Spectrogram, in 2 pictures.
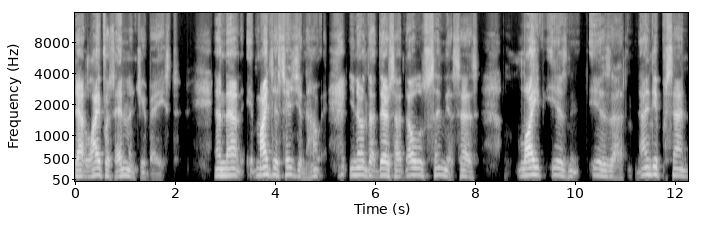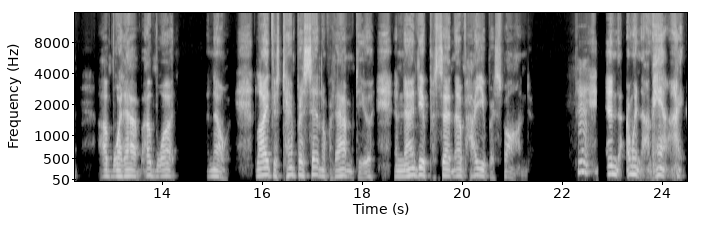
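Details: Adult man about 10 years after a stroke, totally unintelligible at first, with apraxia identified and speech still impaired; apraxia of speech after stroke.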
